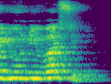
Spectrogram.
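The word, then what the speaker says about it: university: अब देखो यूनिवर्सिटी, यूनिवर्सिटी, अब इसका यू ये आ रहा है, उच्चारण किससे हो रहा है, ये से।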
